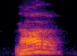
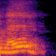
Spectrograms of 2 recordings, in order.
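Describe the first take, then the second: First: "Nada" said as NAH-duh; broad-A pronunciation. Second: "Nada" said as NAY-duh; long-A pronunciation. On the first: Offering John the Spanish-style alternative, "Nada" as NAH-duh. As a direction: open "ah" in the first syllable of "Nada". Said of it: "I see that as Nada". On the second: Greeting John with the film's version, "Nada" as NAY-duh. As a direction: rhyme "Nada" with "Vader", ending in "uh". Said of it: "is it Nada or Nada". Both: Shown as a demonstration.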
